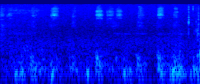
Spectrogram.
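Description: Faint scratching and tapping of a pen on an interactive whiteboard's screen as short handwritten strokes are added.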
